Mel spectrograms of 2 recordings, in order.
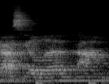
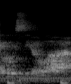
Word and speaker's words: Osceola: But I met Mike Osceola at the Chalet Suzanne.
